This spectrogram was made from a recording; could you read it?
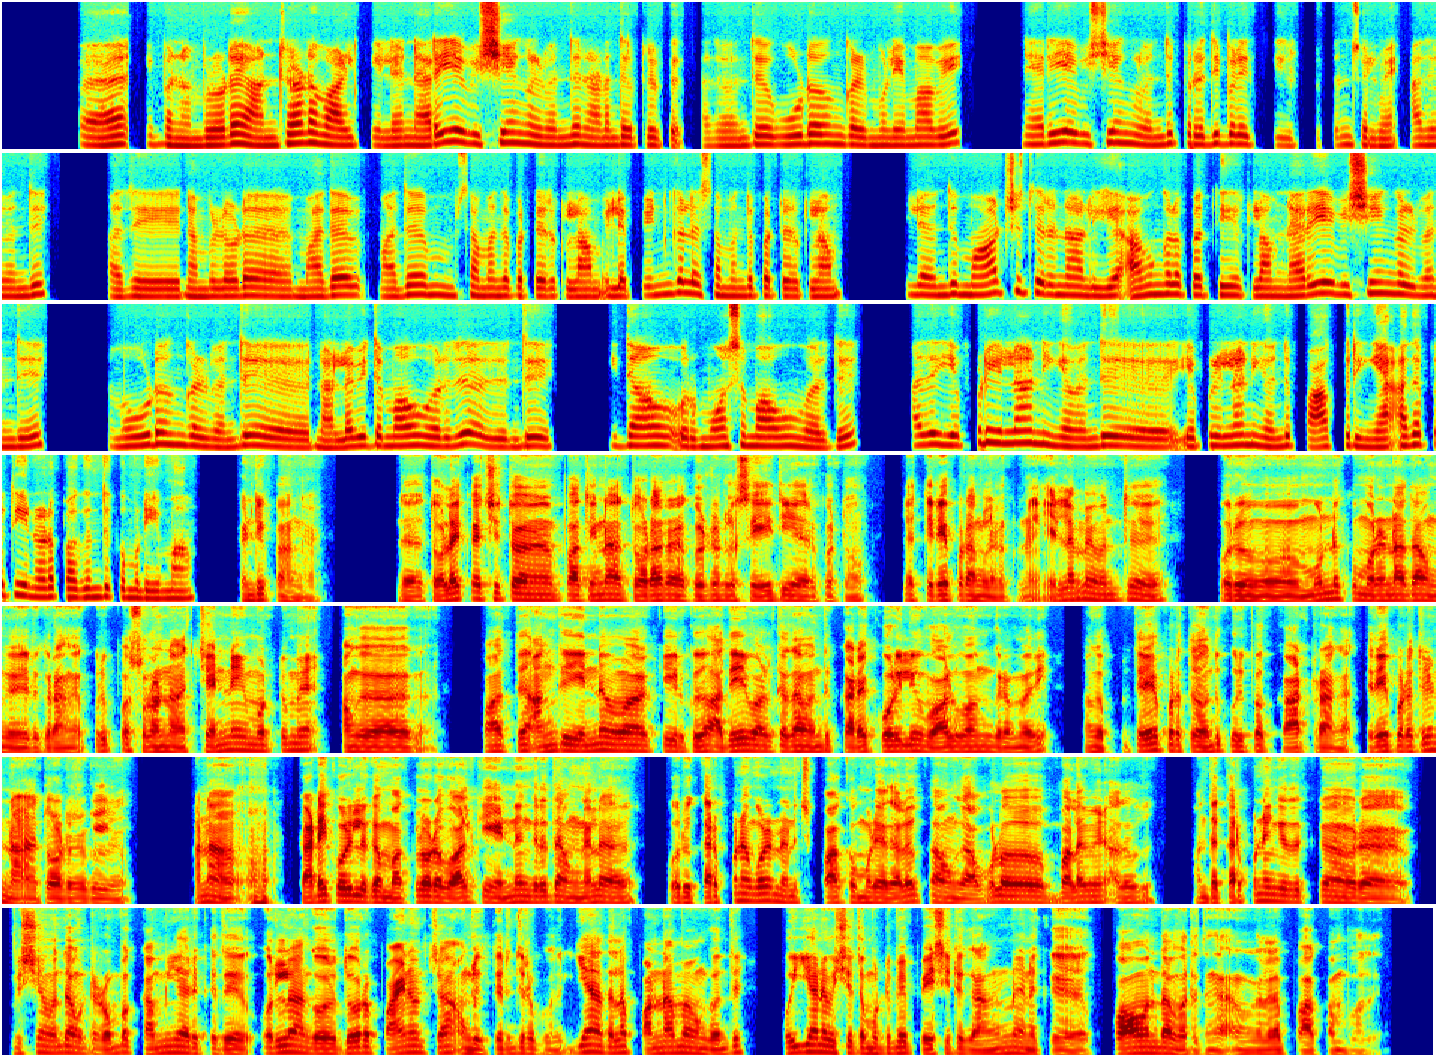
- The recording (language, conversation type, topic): Tamil, podcast, பிரதிநிதித்துவம் ஊடகங்களில் சரியாக காணப்படுகிறதா?
- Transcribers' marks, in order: other background noise; drawn out: "அது"; drawn out: "வந்து"; drawn out: "வந்து"; drawn out: "ஒரு"; drawn out: "அவுங்க"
